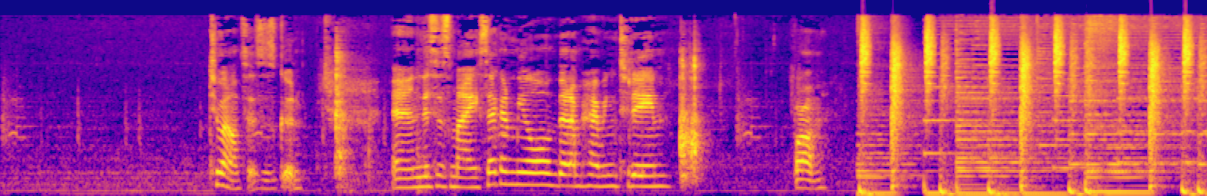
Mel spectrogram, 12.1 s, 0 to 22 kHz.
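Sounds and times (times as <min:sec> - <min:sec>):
steady low hum: 0:00.0 - 0:08.9.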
